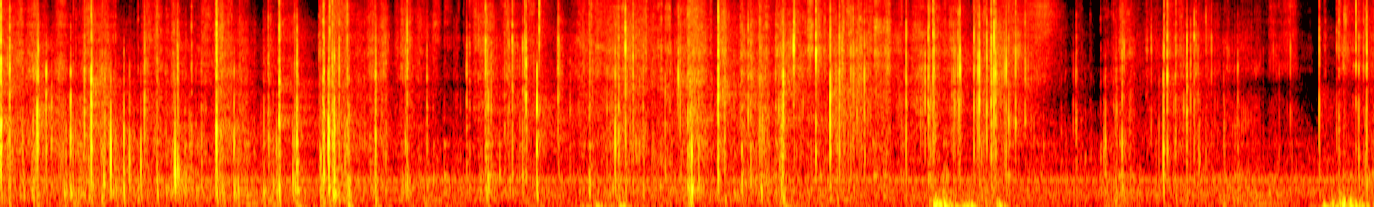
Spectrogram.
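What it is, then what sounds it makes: Thin origami paper being folded. A thin sheet of pink origami paper is pinched, folded and creased mid-fold by fingertips, then flattened on a wooden table. There is dense, bright crinkling with many sharp, crisp snaps over a faint steady low hum. A couple of soft, low thumps come near the end as the sheet is pressed flat.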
